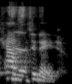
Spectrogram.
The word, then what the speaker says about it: Castaneda: the way so okay we lost the squiggle so it's castinative yeah okay I I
